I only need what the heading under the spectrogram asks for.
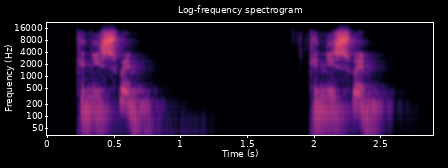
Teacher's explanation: It's almost like we're eating it. We've swallowed the can and the you, right? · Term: weak, unstressed form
